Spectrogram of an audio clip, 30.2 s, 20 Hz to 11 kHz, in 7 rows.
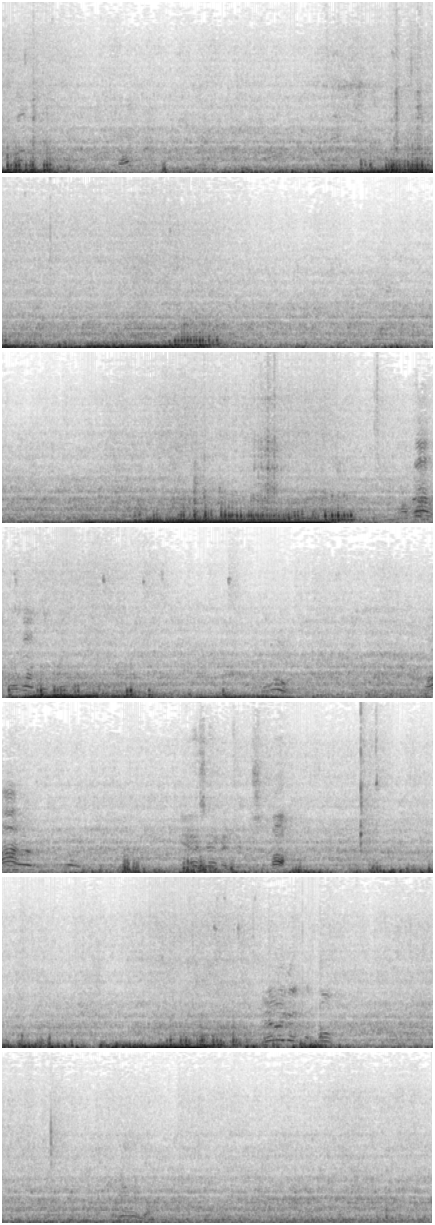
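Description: Off-road 4x4 engine revved hard in about five separate bursts, each climbing and falling back, as it strains to free a Jeep Grand Cherokee stuck on its axle on rocks.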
